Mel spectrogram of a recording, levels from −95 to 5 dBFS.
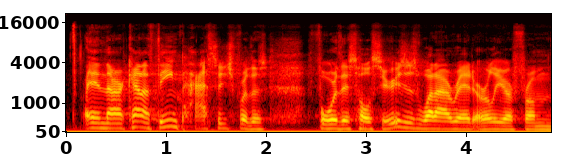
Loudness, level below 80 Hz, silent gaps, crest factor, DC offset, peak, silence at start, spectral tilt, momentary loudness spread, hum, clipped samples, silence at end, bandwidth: -27 LUFS; -62 dBFS; none; 18 dB; 3%; -10 dBFS; 0.05 s; -3.5 dB/octave; 9 LU; none; under 0.1%; 0 s; 16 kHz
